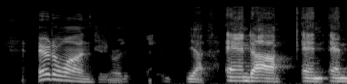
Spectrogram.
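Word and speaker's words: Erdoğan: the Turkish president right erigon I always say his name wrong it's not a hard erdogan yeah and uh and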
